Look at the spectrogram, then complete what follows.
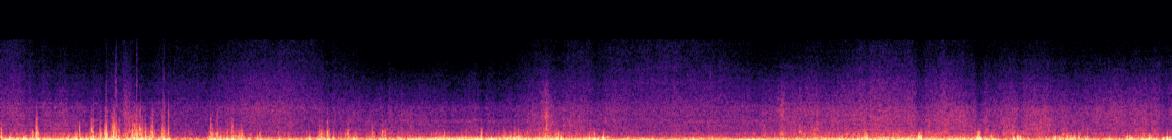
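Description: Motorboat running over choppy water, with heavy wind buffeting the microphone. The low rumble drops off about five seconds in.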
